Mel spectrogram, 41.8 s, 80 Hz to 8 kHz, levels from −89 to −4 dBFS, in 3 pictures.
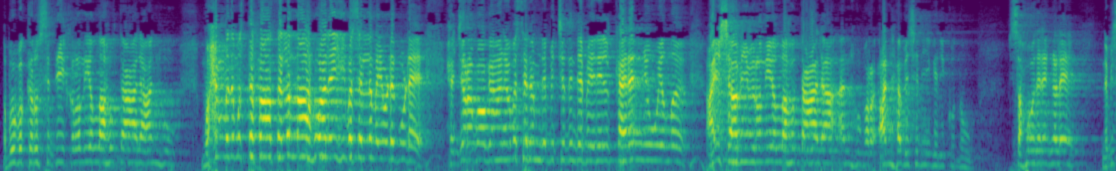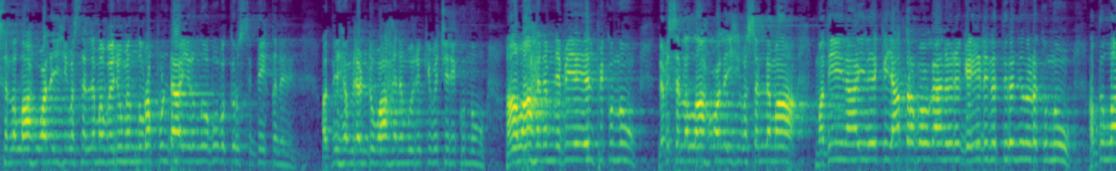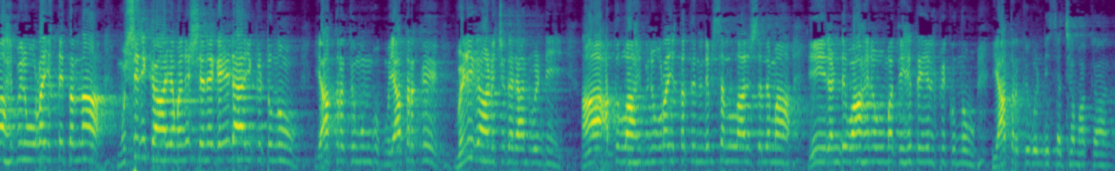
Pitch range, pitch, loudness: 230-275 Hz, 255 Hz, -12 LUFS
